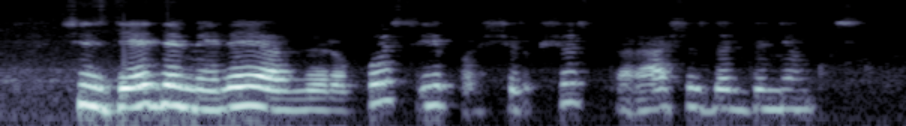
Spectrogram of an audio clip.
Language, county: Lithuanian, Kaunas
